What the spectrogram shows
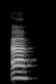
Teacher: Hamza is very sharp. There is no flow of sound here.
